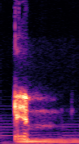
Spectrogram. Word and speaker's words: aimes: O sea, A, I, E, y solo vamos a pronunciar hasta la M. Tu aimes, ¿d'accord?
